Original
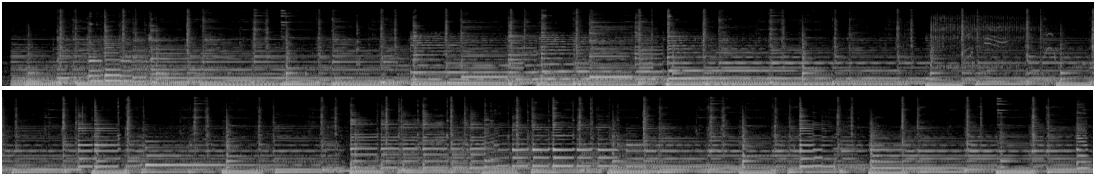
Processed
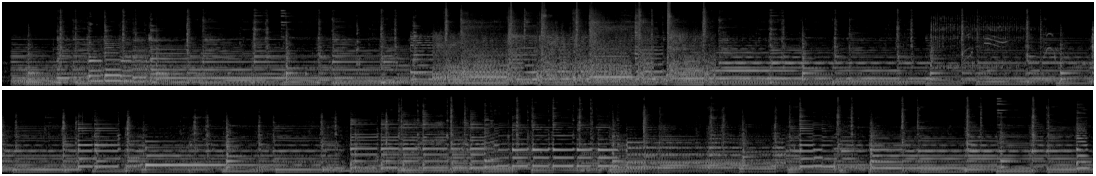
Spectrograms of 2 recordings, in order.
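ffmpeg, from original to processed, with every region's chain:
-filter_complex "[0:a]asettb=1/sr,asplit=3[a][b][c];[a]atrim=end=4.304[d];[b]atrim=start=4.3:end=7.14,asetpts=PTS-STARTPTS,afade=t=in:d=0.004:c=qsin,afade=t=out:st=2.836:d=0.004:c=qsin,bass=f=250:g=7,treble=f=4k:g=8,aeval=exprs='0.112*(abs(mod(val(0)/0.112+3,4)-2)-1)':c=same[e];[c]atrim=start=7.136[f];[d][e]acrossfade=d=0.004:c1=hsin:c2=qsin[g];[g][f]acrossfade=d=0.004:c1=qsin:c2=hsin,asettb=1/sr,asplit=3[h][i][j];[h]atrim=end=10.674[k];[i]atrim=start=10.67:end=14.8,asetpts=PTS-STARTPTS,afade=t=in:d=0.004:c=qsin,afade=t=out:st=4.126:d=0.004:c=qsin,acrossover=split=5900[l][m];[m]acompressor=threshold=-59dB:ratio=4:attack=1:release=60[n];[l][n]amix=inputs=2:normalize=0,highpass=100,equalizer=f=11k:t=o:w=0.81:g=-3[o];[j]atrim=start=14.796[p];[k][o]acrossfade=d=0.004:c1=hsin:c2=qsin[q];[q][p]acrossfade=d=0.004:c1=qsin:c2=hsin,asettb=1/sr,asplit=3[r][s][t];[r]atrim=end=17.174[u];[s]atrim=start=17.17:end=18.76,asetpts=PTS-STARTPTS,afade=t=in:d=0.004:c=qsin,afade=t=out:st=1.586:d=0.004:c=qsin,equalizer=f=12k:w=3.5:g=-14.5,aeval=exprs='val(0)*sin(2*PI*200*n/s)':c=same[v];[t]atrim=start=18.756[w];[u][v]acrossfade=d=0.004:c1=hsin:c2=qsin[x];[x][w]acrossfade=d=0.004:c1=qsin:c2=hsin,highpass=280,alimiter=limit=-18.5dB:level=0:latency=1:release=342,volume=-4dB"

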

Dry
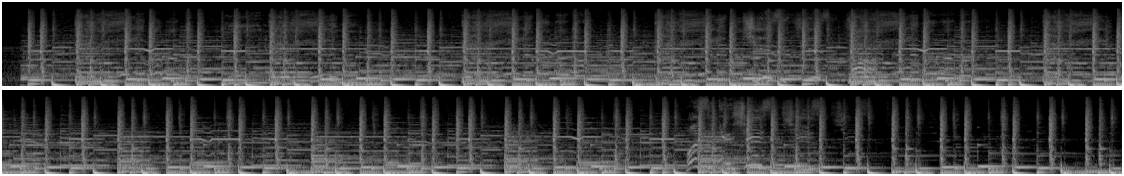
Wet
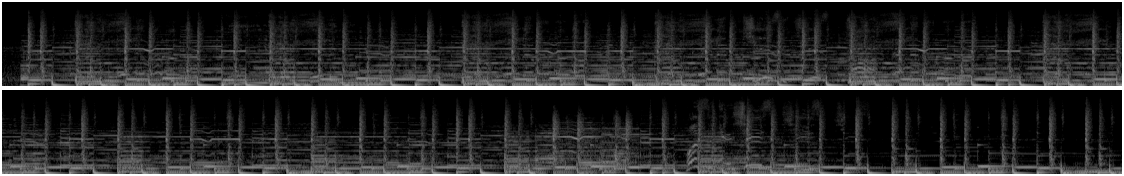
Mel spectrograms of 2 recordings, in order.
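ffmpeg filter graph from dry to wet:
-filter_complex "[0:a]asettb=1/sr,asplit=3[a][b][c];[a]atrim=end=16.534[d];[b]atrim=start=16.53:end=17.57,asetpts=PTS-STARTPTS,afade=t=in:d=0.004:c=qsin,afade=t=out:st=1.036:d=0.004:c=qsin,lowpass=5.2k,equalizer=f=1.7k:t=o:w=0.38:g=-10,asplit=2[e][f];[f]highpass=f=720:p=1,volume=19dB,asoftclip=type=tanh:threshold=-15dB[g];[e][g]amix=inputs=2:normalize=0,lowpass=f=3.6k:p=1,volume=-6dB[h];[c]atrim=start=17.566[i];[d][h]acrossfade=d=0.004:c1=hsin:c2=qsin[j];[j][i]acrossfade=d=0.004:c1=qsin:c2=hsin,bandreject=f=1.2k:w=17,acompressor=threshold=-27dB:ratio=6,volume=-5dB"

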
